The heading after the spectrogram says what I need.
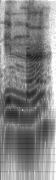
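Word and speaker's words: إنّ: Inna ya, posisi-posisi inna ya yang dia bacanya di kasroh hamzahnya ya, inna al-maksurah. Jadi inna bukan bacanya anna ya.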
